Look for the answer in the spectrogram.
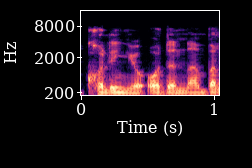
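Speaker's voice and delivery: usual speaking voice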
